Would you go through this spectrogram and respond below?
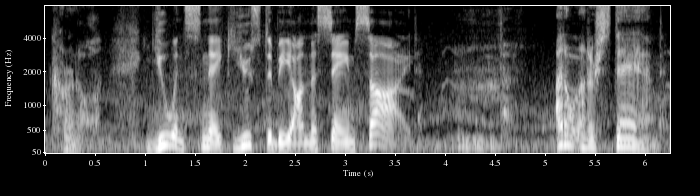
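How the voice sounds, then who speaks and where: Young male game soldier: incredulous, insistent, swinging pitch, faint background noise. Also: big pitch swings, slow pace. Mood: agitated. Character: young male soldier, idealistic, questioning, agitated. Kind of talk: dramatic video game acting.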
